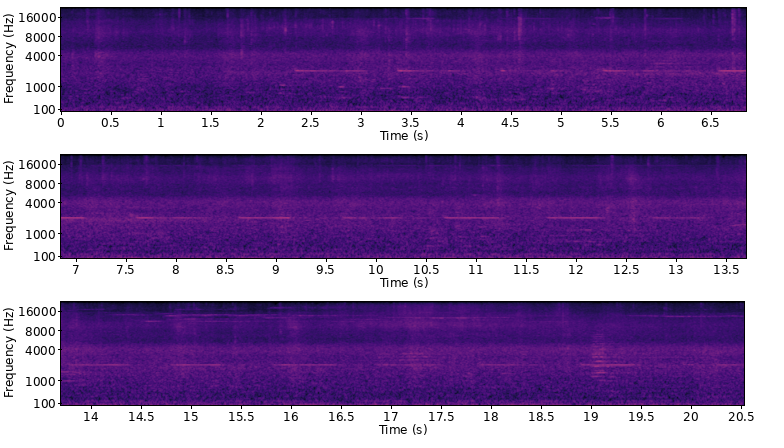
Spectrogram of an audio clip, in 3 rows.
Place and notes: Ren 2nd Rd., Ren’ai Dist., Keelung City - bus station
Rainy day, bus station, Parking construction sound, Traffic sound, Binaural recordings, Sony PCM D100+ Soundman OKM II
